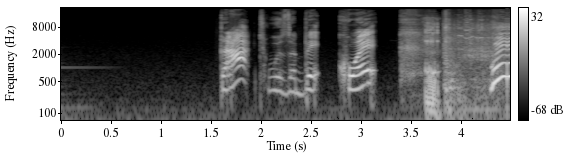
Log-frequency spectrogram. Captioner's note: oinks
